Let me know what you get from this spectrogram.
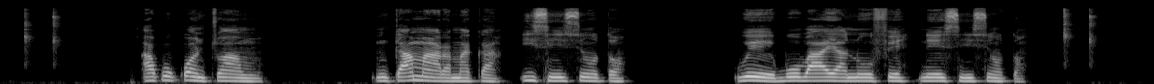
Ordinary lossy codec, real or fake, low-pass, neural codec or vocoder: none; real; 14.4 kHz; none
